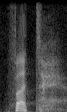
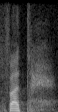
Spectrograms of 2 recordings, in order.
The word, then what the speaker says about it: الفتح: If we were to say, and this ha I said is not pronounced, right? If you were gonna say, or this one, إذا جاء نصر الله والفتح. Fath, right?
